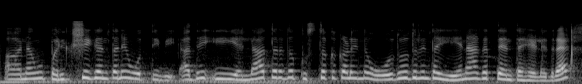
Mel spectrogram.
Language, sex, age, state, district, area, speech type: Kannada, female, 18-30, Karnataka, Shimoga, urban, spontaneous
